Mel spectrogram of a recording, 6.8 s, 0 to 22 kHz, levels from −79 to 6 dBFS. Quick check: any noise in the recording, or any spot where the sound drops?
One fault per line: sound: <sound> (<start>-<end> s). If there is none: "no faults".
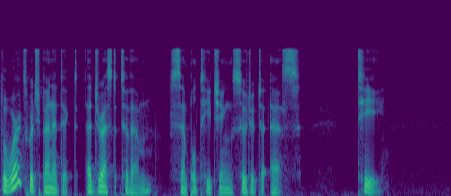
no faults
